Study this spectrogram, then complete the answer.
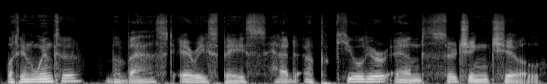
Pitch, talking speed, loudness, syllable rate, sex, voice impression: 110 Hz, 140 wpm, -19 LUFS, 3.8 syllables/s, male, masculine, middle-aged, thick, cool, calm, slightly wild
